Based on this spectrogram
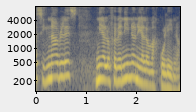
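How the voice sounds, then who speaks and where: A woman speaks in a normal speaking voice at a moderate pace, her intonation lively. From Argentina. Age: 60s. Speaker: feminist philosopher; interviewee. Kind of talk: testimonial interview. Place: home room. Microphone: lapel.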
